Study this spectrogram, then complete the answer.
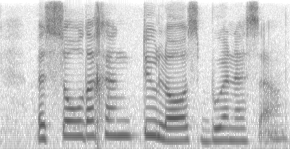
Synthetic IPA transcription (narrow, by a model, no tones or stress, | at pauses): b̥əsɔlˠdəχəŋtulɑːsbuənəsə̰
